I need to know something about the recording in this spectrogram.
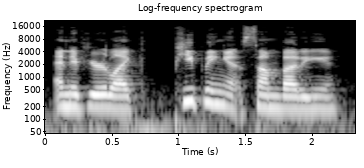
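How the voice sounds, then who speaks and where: Smooth, bright-voiced woman joking crudely. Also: lowish voice, fairly quick. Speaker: podcast co-host. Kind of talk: casual chat.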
